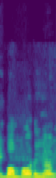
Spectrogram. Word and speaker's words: Bombardier: Is that how you pronounce that? Okay, Bombardier, yeah.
